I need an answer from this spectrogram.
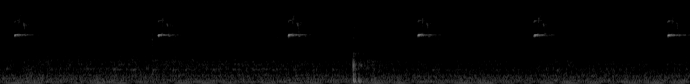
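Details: Seven sharp high squeaks from a baby squirrel facing Bushy the orange cat, coming about once a second in a steady series, with one soft click midway and a faint background hum.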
